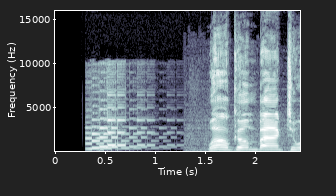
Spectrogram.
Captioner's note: electronic tones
